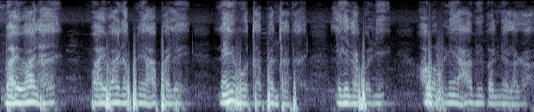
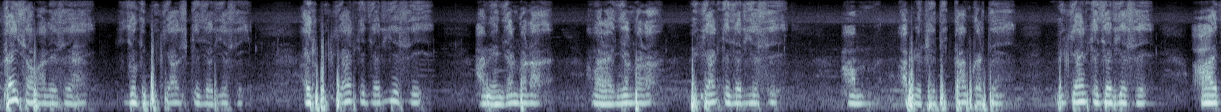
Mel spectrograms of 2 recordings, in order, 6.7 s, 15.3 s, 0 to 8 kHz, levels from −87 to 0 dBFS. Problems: none marked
